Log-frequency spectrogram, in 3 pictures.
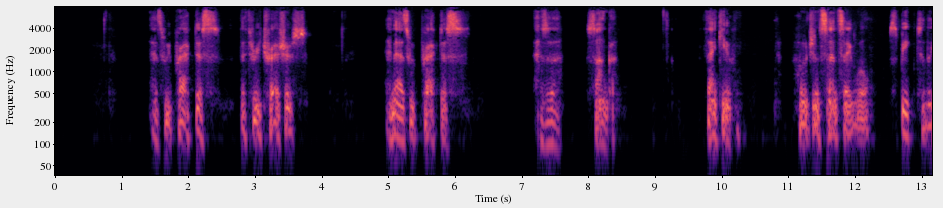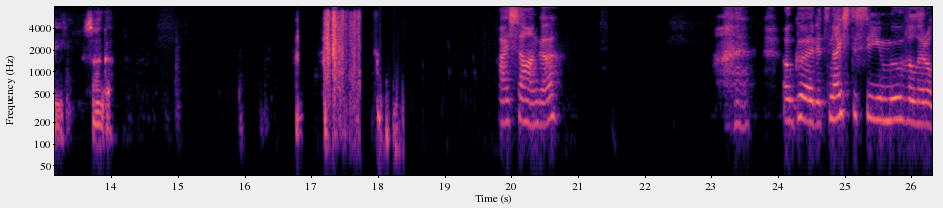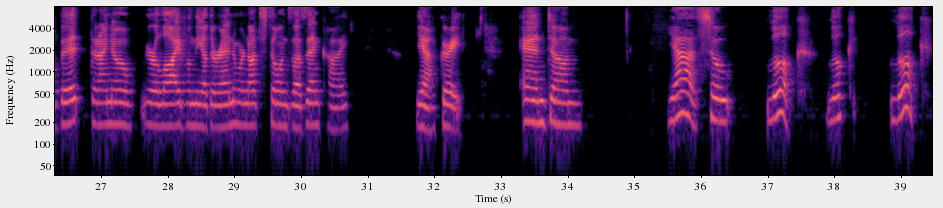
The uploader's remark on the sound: Zoom, 9/5/2020. In open discussion with the on-line sangha.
